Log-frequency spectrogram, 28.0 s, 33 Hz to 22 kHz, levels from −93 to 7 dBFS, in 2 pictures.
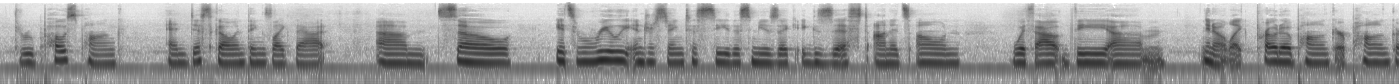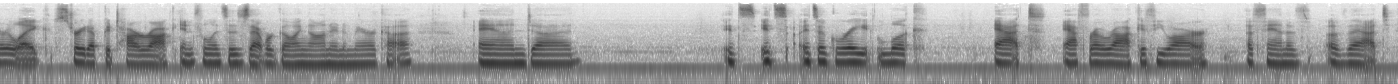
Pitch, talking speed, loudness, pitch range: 165 Hz, 130 wpm, -22 LUFS, 125-175 Hz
